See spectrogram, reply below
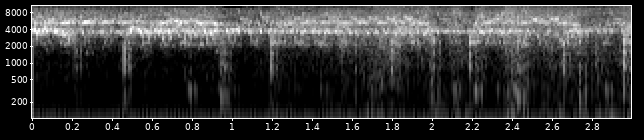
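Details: Black stork nestlings in Estonia, wearing newly fitted transmitters, begging persistently as unfed hungry chicks; a continuous raspy, hissing high chorus with faint clicking underneath, steady for three seconds.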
